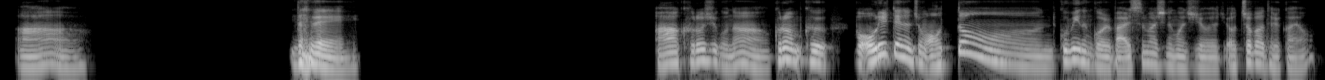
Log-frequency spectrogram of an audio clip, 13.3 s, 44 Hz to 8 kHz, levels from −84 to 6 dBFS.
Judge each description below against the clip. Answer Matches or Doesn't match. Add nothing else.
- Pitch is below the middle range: Matches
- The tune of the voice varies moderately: Doesn't match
